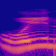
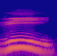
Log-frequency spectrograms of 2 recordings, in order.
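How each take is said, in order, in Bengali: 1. সিলেবলটি w ধ্বনি দিয়ে শুরু হয়। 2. সিলেবলটি v ধ্বনি দিয়ে শুরু হয়। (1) "উ- উই না" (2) "ভি ভি"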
